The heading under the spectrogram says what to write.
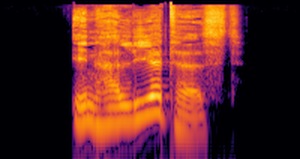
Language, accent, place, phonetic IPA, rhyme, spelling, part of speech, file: German, Germany, Berlin, [ɪnhaˈliːɐ̯təst], -iːɐ̯təst, inhaliertest, verb, De-inhaliertest.ogg
- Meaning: inflection of inhalieren: 1. second-person singular preterite 2. second-person singular subjunctive II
